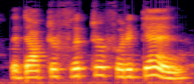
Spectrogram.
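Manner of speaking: ordinary delivery, nothing marked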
